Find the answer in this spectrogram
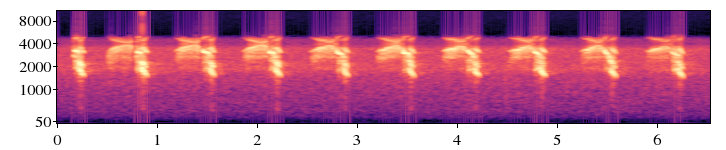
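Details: Lesser spotted eagle chick in a nest in Estonia protecting its food from an adult, late afternoon of 21 July 2012. A steady run of ten loud, high, downslurred squeals, evenly spaced about every two-thirds of a second.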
